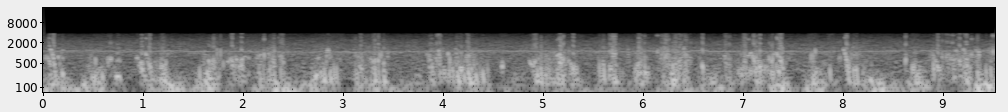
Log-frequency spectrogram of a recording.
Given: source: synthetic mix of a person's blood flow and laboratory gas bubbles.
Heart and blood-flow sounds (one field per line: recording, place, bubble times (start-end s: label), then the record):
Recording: Doppler ultrasound of blood flow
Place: precordium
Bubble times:
0.00-0.23 s: bubbles
0.49-0.78 s: bubbles
0.90-1.30 s: bubbles
1.52-2.48 s: bubbles
2.67-3.01 s: bubbles
3.08-3.47 s: bubbles
3.81-4.48 s: bubbles
4.55-4.63 s: bubbles
4.84-5.41 s: bubbles
5.52-6.07 s: bubbles
6.12-6.49 s: bubbles
6.55-6.63 s: bubbles
6.79-7.46 s: bubbles
7.64-7.75 s: bubbles
7.83-8.33 s: bubbles
8.58-8.76 s: bubbles
8.85-9.53 s: bubbles
From the record:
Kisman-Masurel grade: 342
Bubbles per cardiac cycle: rolling drumbeat, 9 or more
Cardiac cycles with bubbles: 100%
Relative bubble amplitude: moderate (0.250 to 0.450)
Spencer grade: 3 (all of the cardiac periods contain showers or single bubble signals, but not dominating or overriding the cardiac motion signals)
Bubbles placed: anywhere in the cardiac cycle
